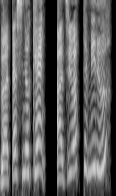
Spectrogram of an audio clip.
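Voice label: encounter, Japanese; shayne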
